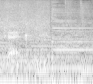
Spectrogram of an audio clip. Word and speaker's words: creek: I kind of said Creek until I moved here, and now it's Crick. Crick or Creek? Creek.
